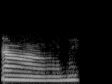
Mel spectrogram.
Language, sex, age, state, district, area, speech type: Telugu, female, 30-45, Andhra Pradesh, Guntur, urban, conversation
